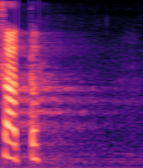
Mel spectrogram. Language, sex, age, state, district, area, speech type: Punjabi, female, 18-30, Punjab, Shaheed Bhagat Singh Nagar, rural, read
